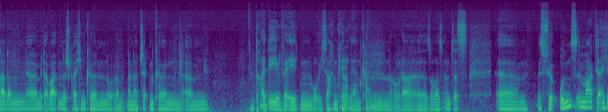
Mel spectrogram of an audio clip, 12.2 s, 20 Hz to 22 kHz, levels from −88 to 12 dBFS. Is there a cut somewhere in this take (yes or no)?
yes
